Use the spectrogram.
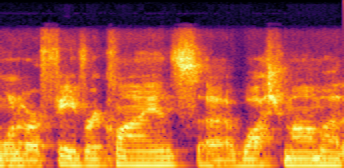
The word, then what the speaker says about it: Uashmama: of our favorite clients wash mama that's spelled with a u but yeah so we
